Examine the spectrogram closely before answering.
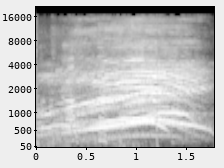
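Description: A crowd at the SF Awards banquet cheers and shouts together in a loud, sustained roar with rising, whooping voices, swelling through the middle before easing off at the end.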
